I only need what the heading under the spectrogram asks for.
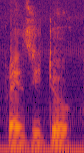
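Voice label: "presido", Nigerian Pidgin, male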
